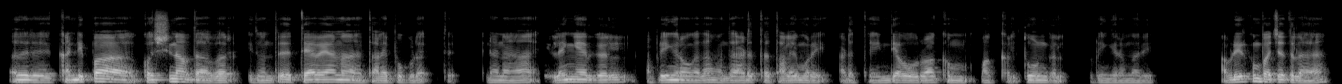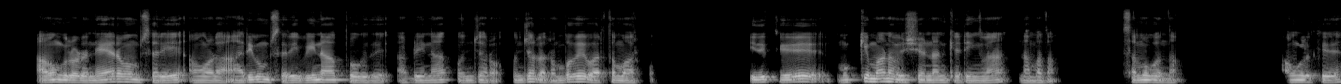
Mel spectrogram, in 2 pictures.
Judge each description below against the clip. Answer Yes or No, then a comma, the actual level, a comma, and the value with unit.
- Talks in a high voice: No, low, 100 Hz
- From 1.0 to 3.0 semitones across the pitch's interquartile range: Yes, narrow, 2.4 semitones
